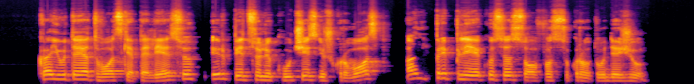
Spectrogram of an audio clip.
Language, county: Lithuanian, Vilnius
